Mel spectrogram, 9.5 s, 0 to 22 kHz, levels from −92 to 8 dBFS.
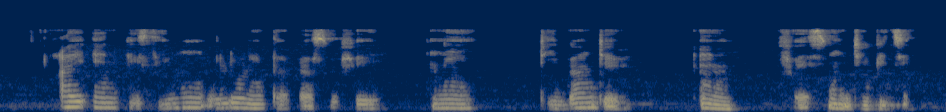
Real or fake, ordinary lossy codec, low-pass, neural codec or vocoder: real; none; 7.2 kHz; none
